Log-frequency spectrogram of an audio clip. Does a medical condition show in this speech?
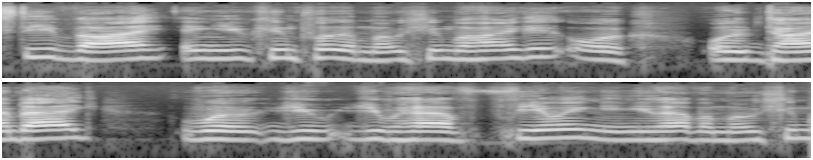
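Yes: cerebral palsy.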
